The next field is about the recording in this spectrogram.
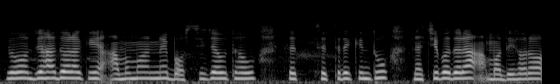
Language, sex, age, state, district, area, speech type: Odia, female, 18-30, Odisha, Kendrapara, urban, spontaneous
